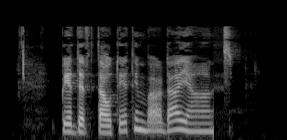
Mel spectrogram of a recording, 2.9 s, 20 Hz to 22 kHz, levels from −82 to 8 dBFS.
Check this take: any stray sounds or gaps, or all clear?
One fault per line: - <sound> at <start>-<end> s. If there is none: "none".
- dropout at 2.1-2.2 s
